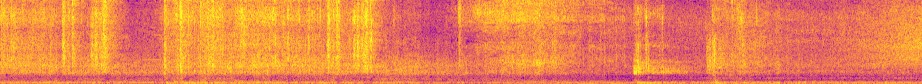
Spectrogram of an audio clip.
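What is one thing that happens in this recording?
A shotgun fires with loud, sharp blasts.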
